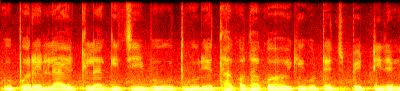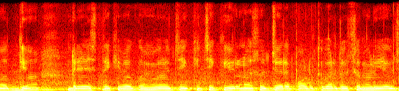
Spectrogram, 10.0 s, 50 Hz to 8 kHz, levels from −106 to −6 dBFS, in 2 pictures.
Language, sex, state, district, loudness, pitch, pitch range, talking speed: Odia, male, Odisha, Nuapada, -11 LUFS, 155 Hz, 150-155 Hz, 120 wpm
